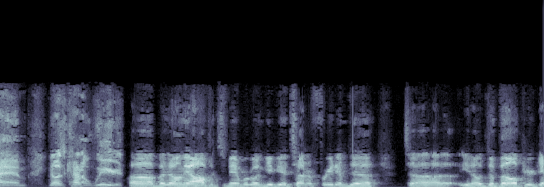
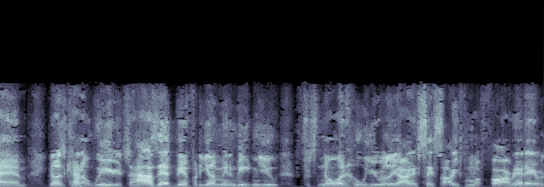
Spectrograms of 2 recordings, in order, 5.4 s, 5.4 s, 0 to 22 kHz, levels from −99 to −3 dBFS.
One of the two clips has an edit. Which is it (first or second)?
first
